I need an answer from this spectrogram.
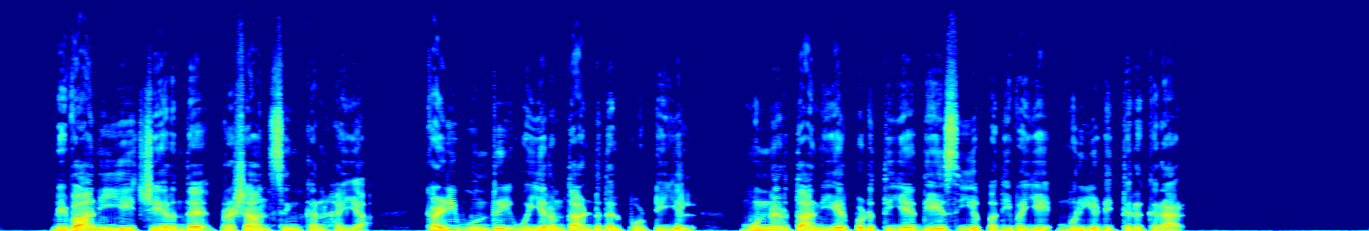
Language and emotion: Tamil, neutral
